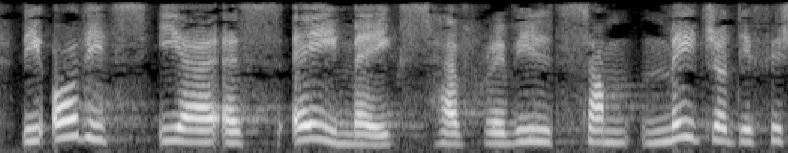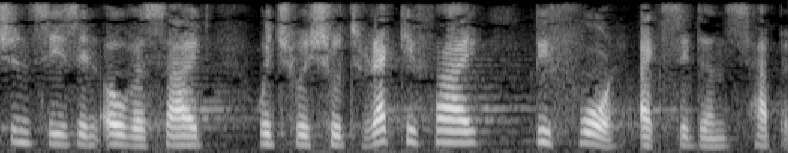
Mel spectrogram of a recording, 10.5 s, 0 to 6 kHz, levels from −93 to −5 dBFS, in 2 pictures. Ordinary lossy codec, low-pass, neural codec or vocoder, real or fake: MP3, 48 kbps; 5.4 kHz; none; real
